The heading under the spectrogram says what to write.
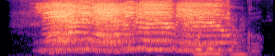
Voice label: children group nanny boo boo

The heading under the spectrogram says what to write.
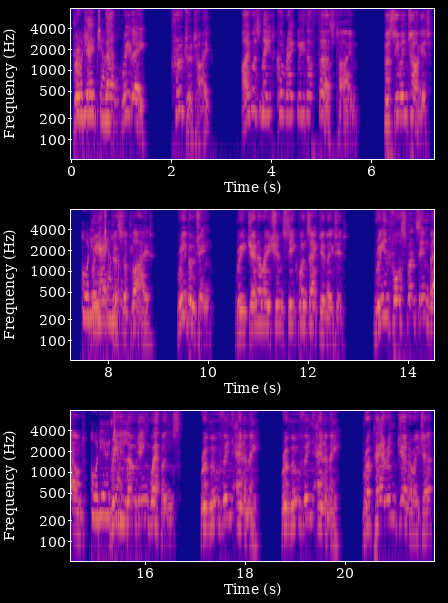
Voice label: male presenting android effect; soundstormlabs

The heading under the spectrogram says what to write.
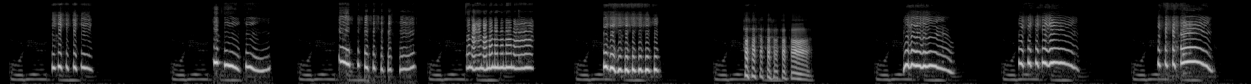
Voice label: cartoon crazy squirrel

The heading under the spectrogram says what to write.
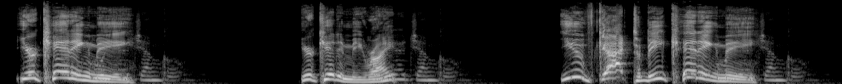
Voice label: male voice you're kidding me

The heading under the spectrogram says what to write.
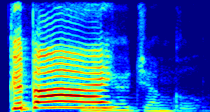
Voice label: female voice goodbye

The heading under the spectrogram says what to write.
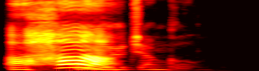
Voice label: "uh huh", teenage girl

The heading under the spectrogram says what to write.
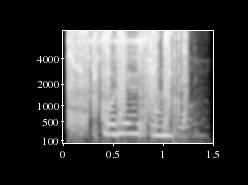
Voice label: glitch voice

